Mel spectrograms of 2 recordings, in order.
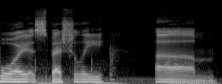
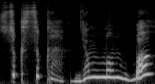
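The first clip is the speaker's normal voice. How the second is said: put-on professor voice, much higher; 6 dB louder than usual. Asked by a viewer for a Professor Egad impression, trying it for the first time: Professor Egad impression. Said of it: "that's my best impression".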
